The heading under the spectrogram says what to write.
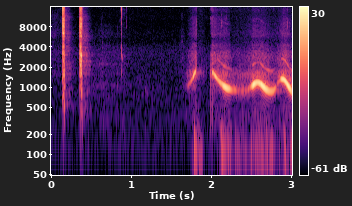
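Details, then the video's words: Indian ringneck parakeet talking: two sharp clicks and a faint tick, a pause, then from under two seconds a run of clear, wavering whistled phrases that bend up and down like speech, with no other sounds. "ringneck |talking"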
